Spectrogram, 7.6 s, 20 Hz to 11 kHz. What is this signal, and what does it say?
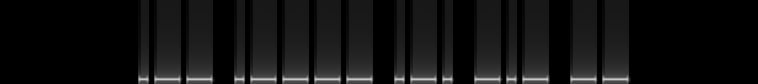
Morse code, heard as a keyed tone, about 15 wpm, 700 Hz. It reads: W1RKM
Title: USA Call Signs - 5 Characters - Repeated 2x - 15wpm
